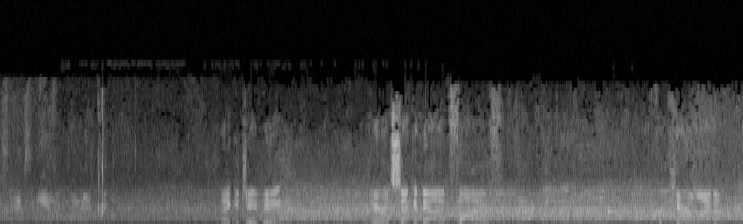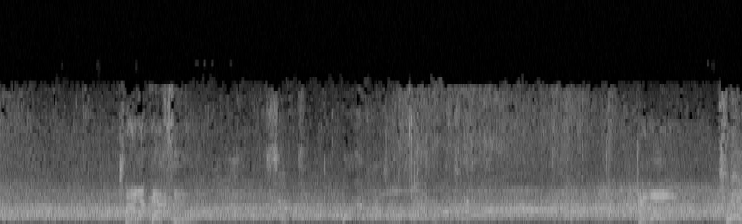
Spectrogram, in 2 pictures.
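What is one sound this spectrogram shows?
A large stadium crowd cheers and roars outdoors.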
